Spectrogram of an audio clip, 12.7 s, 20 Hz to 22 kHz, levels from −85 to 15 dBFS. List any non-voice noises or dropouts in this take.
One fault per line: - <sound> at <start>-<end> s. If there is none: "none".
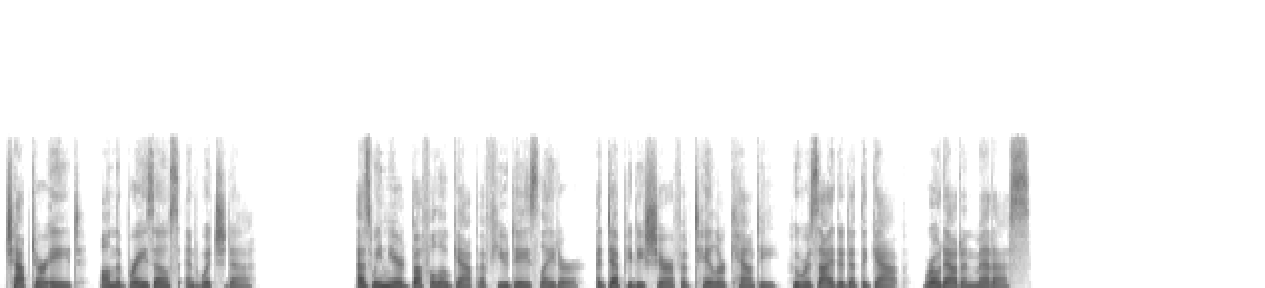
none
